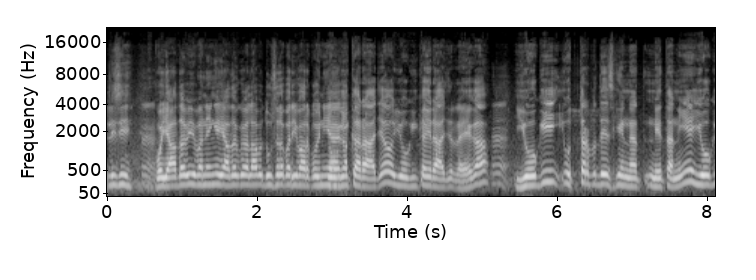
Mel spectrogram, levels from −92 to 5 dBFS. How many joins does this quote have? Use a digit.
1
